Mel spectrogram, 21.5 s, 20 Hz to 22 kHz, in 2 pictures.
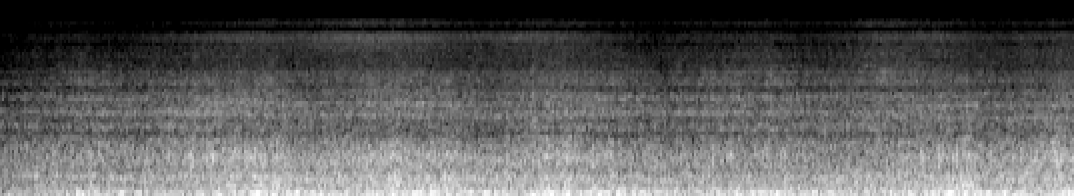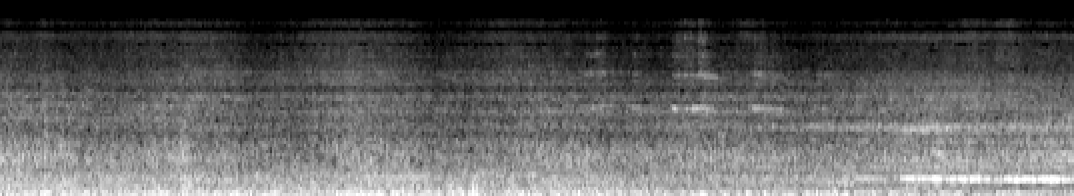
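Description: JR East E217-series electric commuter train running past close by, with a steady low rumble of wheels on rail. Near the end a drawn-out squeal comes in as the train brakes into the station.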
